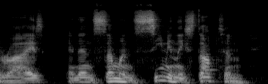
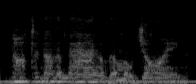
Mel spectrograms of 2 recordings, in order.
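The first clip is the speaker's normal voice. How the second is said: quiet; 7 dB quieter than usual. A narrator's reading. Overheard quiet line.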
